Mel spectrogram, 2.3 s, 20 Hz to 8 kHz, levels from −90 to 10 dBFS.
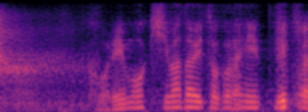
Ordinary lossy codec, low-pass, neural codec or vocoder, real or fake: none; 7.2 kHz; codec, 24 kHz, 0.5 kbps, DualCodec; fake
